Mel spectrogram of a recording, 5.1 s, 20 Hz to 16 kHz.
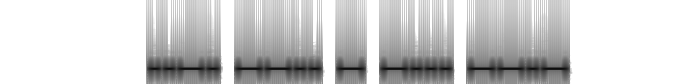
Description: Morse code, heard as a keyed tone, about 23 wpm, 700 Hz. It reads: FZTBQ
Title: Code Groups - 5 Letters - 22wpm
